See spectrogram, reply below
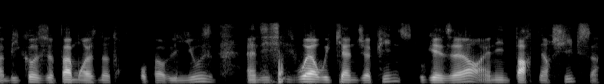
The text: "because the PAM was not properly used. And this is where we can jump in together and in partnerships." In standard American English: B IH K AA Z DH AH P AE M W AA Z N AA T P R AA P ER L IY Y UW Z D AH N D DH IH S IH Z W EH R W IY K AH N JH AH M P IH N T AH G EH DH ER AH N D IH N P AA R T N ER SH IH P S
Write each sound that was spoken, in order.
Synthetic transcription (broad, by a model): B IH K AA Z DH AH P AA M W AA Z N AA T P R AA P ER L IY Y UW Z D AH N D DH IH S IH Z W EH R W IY K AH N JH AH P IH N T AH G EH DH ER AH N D IH N P AA R T N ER SH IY P S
